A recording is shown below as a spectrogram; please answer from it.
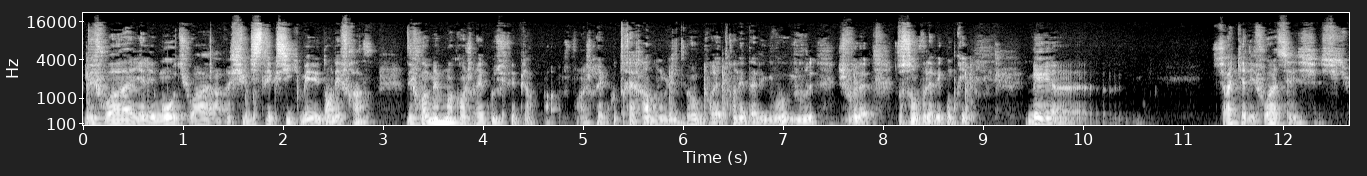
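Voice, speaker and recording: A man talking straight to his viewers in a loose, rambling monologue, joking and swinging between loud bursts and low mumbles. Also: fast. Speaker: video blogger.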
